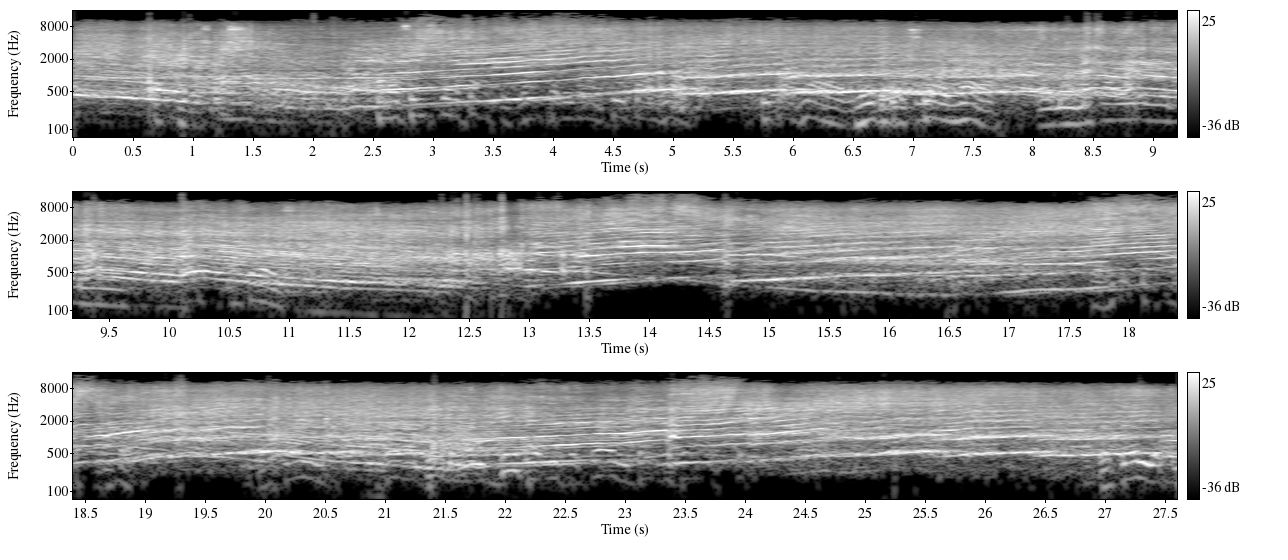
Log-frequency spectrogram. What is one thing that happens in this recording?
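Racing car engines scream past one after another, their pitch rising and falling as they shift gears.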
